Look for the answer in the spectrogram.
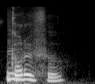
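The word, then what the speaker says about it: Gorufu (ゴルフ): So with golf, you're breaking it down into a consonant vowel sound, gorufu. And each of those sounds, apart from the go, the other two are followed by an u sound, gorufu, gorufu.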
